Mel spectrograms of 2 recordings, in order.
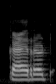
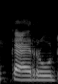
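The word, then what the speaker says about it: carrot: कैरट जो गाजर होता है उसकी स्पेलिंग ऐसे होती है इसी की तरह, तो बहुत लोग इसे कैरोट बोलते हैं, बट दोनों ऐसे नहीं बोलेंगे, ठीक है।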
